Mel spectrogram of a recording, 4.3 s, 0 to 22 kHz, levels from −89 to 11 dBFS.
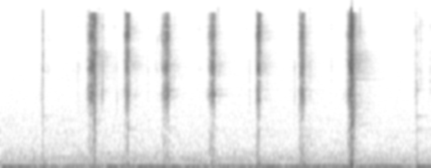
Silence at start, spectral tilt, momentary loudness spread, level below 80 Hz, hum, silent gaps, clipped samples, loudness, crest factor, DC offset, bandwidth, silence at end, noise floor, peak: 0 s; 0.5 dB/octave; 13 LU; -46 dBFS; none; none; under 0.1%; -27 LUFS; 32 dB; under 0.1%; 17.5 kHz; 0 s; -48 dBFS; 0 dBFS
